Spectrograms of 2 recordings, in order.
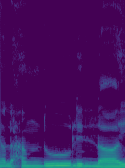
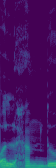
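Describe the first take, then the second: First: الحمدللہ slowly, the dal held far too long; overlong dal, wrong. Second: الحمد with the dal held only briefly; short dal, correct. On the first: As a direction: drag out the dal in الحمدللہ as the mistake. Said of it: "یہ بھی غلط ہے". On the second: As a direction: clip the dal in الحمد just right. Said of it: "اتنا کھینچنا ہے دال کو". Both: Shown as a demonstration.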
